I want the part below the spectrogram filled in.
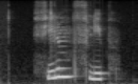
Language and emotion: Russian, neutral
